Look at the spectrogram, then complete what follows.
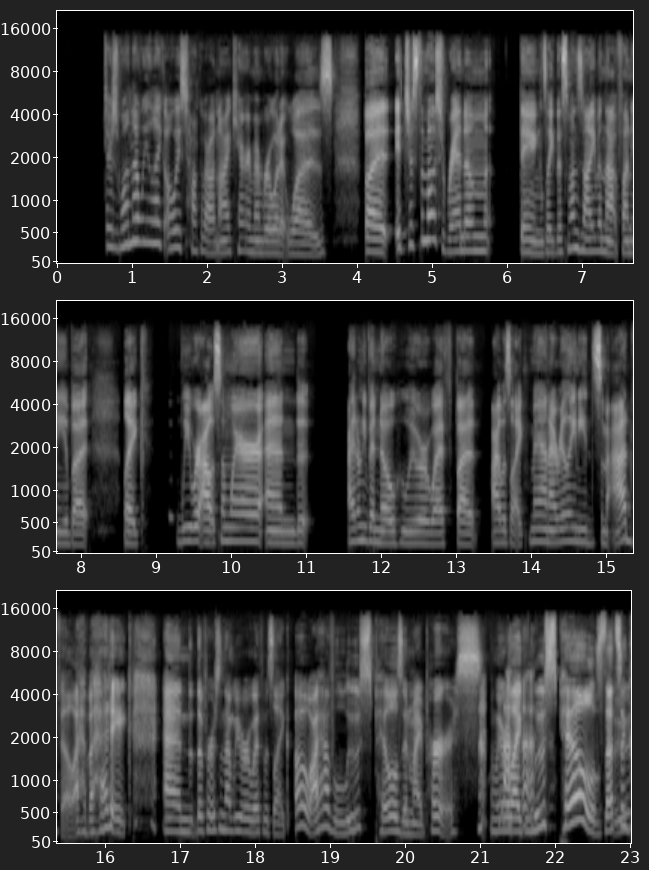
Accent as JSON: {"language": "English", "town": "Orlando", "region": "Florida", "country": "United States", "tie": "born or raised there", "said": "But yeah, growing up in Orlando, the music scene there, I feel like it was a small but very dedicated pool."}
